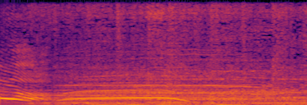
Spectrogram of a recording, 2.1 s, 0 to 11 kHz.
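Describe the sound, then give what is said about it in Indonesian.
Spectators cheer and whoop as participants enter a wide pool over 10 meters in diameter full of sancheoneo (mountain trout), with one voice letting out a long, rising and falling shout over a steady wash of crowd noise that holds for about two seconds. “Saat para peserta muncul, para penonton memberi tepuk tangan dan bersorak-sorai kepada mereka.”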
